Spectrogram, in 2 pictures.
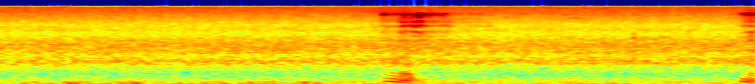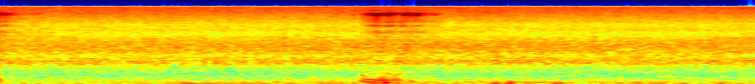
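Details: Vizsla puppy snoring while asleep: three soft, rough snores about three seconds apart over a steady background hiss.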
